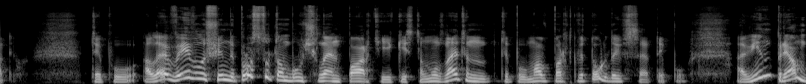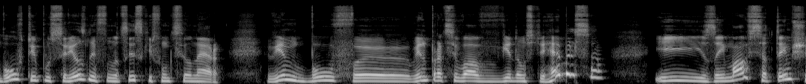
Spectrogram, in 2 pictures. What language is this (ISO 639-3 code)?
ukr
